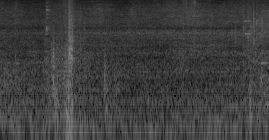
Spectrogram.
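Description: A heavy door slides open with a metallic clank.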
